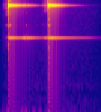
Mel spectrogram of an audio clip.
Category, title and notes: Sound effects > Vehicles
My own recording, recorded on a zoom box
